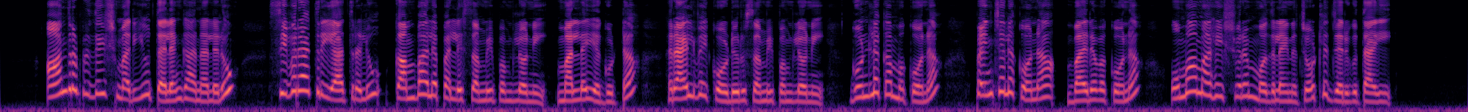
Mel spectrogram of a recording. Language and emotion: Telugu, neutral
